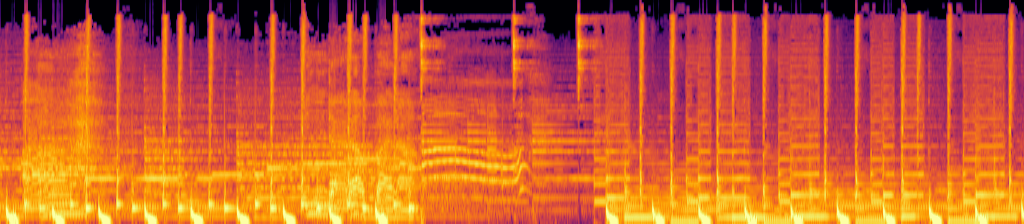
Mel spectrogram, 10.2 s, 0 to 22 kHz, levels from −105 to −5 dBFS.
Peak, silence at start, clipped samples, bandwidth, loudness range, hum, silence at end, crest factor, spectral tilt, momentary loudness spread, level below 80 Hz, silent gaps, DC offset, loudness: 0 dBFS; 0 s; 0.4%; over 20 kHz; 2 LU; none; 0 s; 12 dB; -5 dB/octave; 5 LU; -16 dBFS; none; under 0.1%; -12 LUFS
